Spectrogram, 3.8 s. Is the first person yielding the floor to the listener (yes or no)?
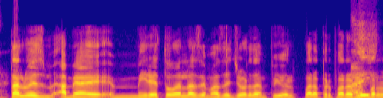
yes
